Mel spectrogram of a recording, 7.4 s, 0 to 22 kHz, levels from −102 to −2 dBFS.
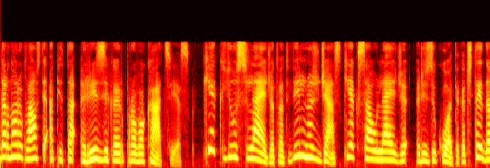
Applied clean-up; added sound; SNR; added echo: none; none; none; none.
